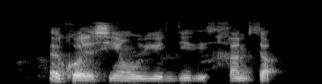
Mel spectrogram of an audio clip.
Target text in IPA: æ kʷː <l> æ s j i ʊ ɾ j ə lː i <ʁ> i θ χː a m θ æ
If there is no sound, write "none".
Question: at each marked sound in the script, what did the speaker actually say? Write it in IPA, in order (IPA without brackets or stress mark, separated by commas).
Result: ɾ, ð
